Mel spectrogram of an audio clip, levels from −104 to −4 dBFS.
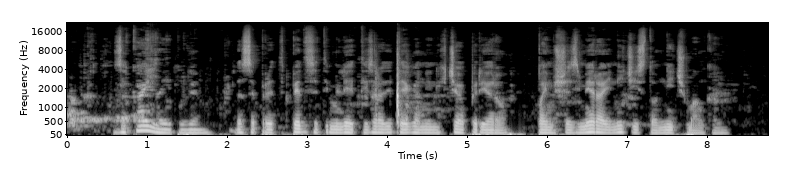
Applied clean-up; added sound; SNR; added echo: classical method Wiener filter.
